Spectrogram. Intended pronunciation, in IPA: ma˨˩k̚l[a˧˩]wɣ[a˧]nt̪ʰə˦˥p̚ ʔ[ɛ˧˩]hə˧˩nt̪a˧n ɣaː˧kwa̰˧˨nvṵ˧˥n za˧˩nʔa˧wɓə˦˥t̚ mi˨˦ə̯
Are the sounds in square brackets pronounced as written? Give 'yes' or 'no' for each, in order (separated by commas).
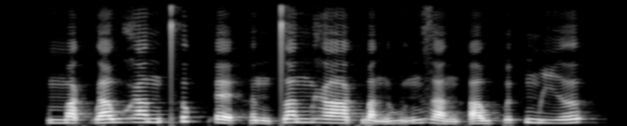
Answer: no, yes, yes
